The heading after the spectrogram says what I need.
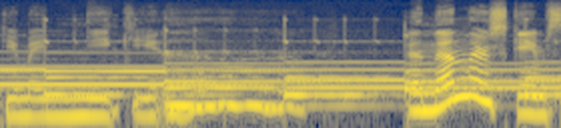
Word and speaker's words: Yume Nikki: There's Yumetuki, which is a play on words because ni means two in Japanese, so it's pronounced Umeniki.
